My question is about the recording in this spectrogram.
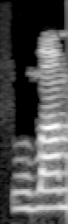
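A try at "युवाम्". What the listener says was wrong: উবাম না, বলুন বলুন ইউ। ইউ বাম, ইউ বাম, ইউ বাম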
